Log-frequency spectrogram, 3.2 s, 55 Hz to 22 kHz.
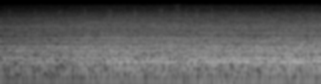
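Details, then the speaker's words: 5KW Chinese diesel air parking heater running in 8'x14' shed, 25F outside, 12V lead-acid battery, no air intake pipe fitted: steady smooth whoosh like a household fan on medium or high, no rattles or pulsing; normal running. "I would recommend purchasing this unit it is not as loud as what people say it is it sounds almost like a household fan or medium or high speed"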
